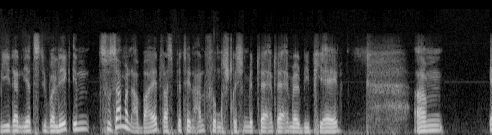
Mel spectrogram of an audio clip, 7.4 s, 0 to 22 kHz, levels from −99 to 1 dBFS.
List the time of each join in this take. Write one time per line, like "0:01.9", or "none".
0:01.0
0:02.4
0:03.7
0:04.1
